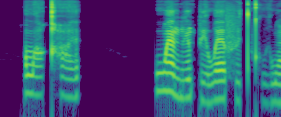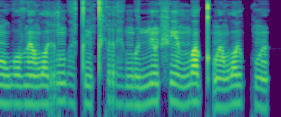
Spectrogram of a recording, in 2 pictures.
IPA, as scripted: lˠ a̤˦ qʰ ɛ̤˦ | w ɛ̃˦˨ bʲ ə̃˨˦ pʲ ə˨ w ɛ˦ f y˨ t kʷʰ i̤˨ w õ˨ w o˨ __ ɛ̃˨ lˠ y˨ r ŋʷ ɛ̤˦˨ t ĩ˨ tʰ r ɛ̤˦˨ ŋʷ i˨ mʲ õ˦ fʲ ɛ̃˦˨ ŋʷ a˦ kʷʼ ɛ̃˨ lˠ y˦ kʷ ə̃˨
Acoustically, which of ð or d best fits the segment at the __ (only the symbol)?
ð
